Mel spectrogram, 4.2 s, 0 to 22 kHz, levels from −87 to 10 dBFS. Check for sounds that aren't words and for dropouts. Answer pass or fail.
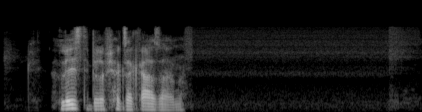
pass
